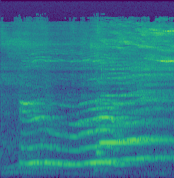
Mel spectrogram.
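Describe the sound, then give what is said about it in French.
A dog in a well howls in a long, drawn-out, siren-like wail that rises slightly partway through, steady for a few seconds, with no talking over it. “Alors pourquoi il aboie comme ça?”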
